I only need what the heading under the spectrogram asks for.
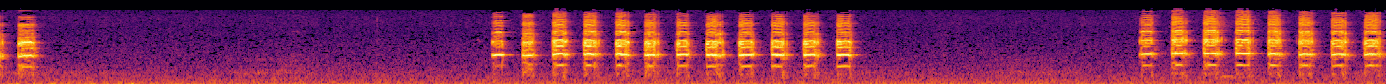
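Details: A female pet cockatiel responds to the owner's finger movements with bursts of rapid, harsh chirping notes, about five per second, separated by pauses.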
